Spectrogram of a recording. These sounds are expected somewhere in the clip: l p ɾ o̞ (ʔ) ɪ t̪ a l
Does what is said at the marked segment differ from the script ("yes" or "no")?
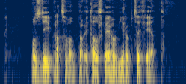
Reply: no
